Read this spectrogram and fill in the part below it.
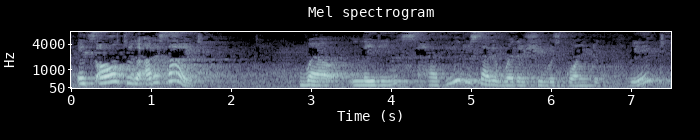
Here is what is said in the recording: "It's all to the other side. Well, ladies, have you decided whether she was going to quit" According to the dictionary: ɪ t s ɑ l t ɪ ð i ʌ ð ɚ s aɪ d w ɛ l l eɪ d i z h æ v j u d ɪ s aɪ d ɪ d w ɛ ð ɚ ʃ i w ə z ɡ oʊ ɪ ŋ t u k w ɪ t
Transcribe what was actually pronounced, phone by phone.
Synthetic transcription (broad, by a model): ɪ t s ɑ l t ɪ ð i ʌ ð ɚ s aɪ d w ɛ l l eɪ d i z h æ v j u d ɪ s aɪ d ɪ d w ɛ ð ɚ ʃ i w ə z ɡ oʊ ɪ ŋ t u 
